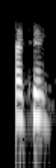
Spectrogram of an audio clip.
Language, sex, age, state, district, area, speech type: Punjabi, female, 30-45, Punjab, Kapurthala, urban, conversation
